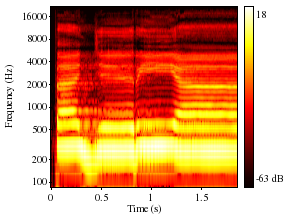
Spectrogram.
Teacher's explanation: Huruf ro dibaca secara tarqiq karena berharokat kasroh. Cara bacanya ditipiskan.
